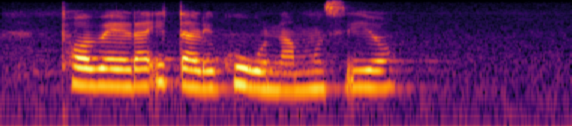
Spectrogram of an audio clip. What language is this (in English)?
Venda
